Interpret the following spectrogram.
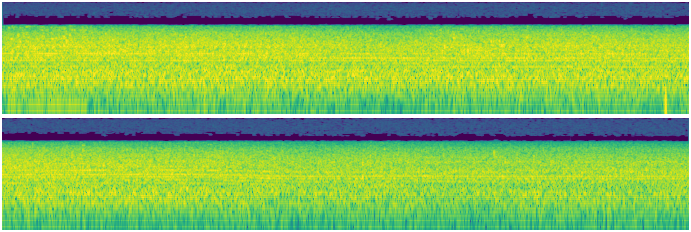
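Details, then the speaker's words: Paramotor two-stroke after a rebuild, following a slight turn-in of the carb low-speed screw: a steady, even buzz with no hunting or misfire over fourteen seconds; a big improvement, normal running. "okay what we did is we turned in the low speed screw just a little bit and uh that made a world of difference"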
